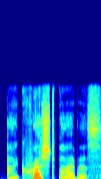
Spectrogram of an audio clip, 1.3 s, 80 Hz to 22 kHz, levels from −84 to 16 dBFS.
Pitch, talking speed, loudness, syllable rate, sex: 180 Hz, 140 wpm, -18 LUFS, 4.5 syllables/s, female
